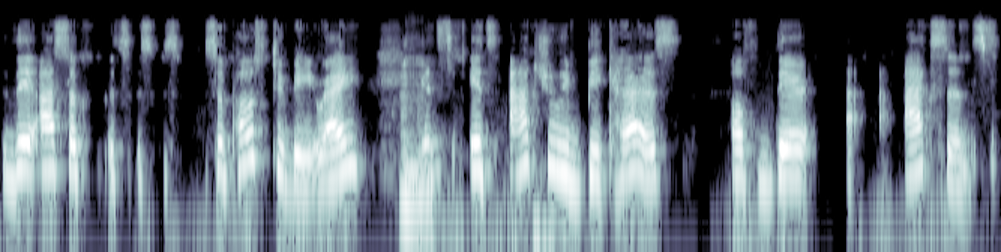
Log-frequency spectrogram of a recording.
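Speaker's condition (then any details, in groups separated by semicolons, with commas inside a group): Stuttering; stuttering throughout life, still struggling with it; easier to understand than some non-stuttering Chinese speakers, knows exactly what to say but cannot say it normally; repeated words, prolonged sounds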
